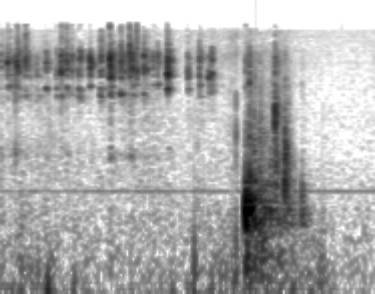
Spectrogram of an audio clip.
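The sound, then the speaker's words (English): A quick burst of hard plastic clicks and clatter as rose gold dice tumble across a table and settle on two fives, preceded by faint scattered tapping; fairly loud, with no talking. “Let's try this again. Using a different dice.”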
